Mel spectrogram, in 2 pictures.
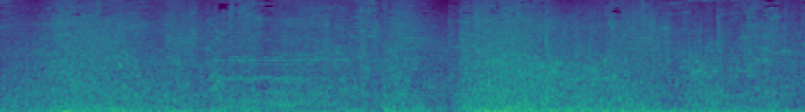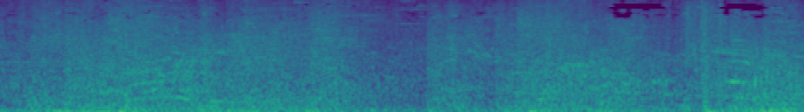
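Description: Fantasy game spell effects crackle and whoosh during a fight.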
